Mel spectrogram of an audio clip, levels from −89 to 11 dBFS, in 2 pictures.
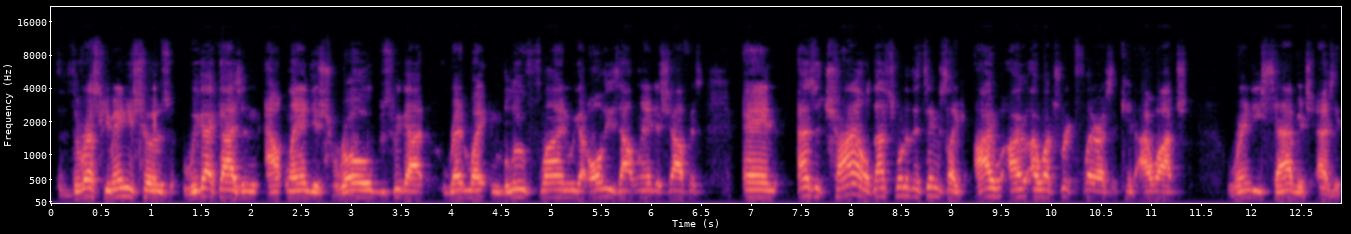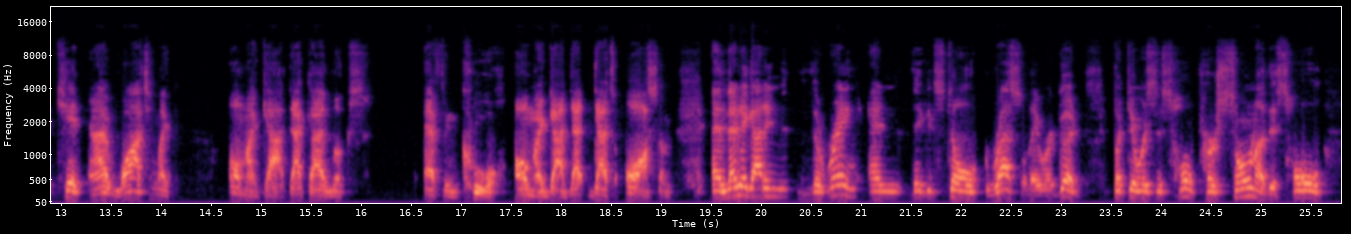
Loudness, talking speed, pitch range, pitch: -16 LUFS, 210 wpm, 130-155 Hz, 140 Hz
